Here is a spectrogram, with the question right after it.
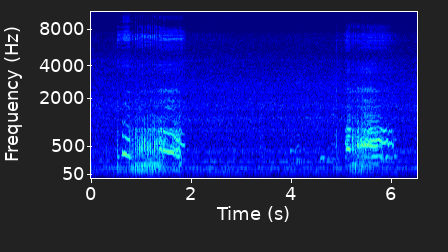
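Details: Pug sleeping and snoring: two long, rough, breathy snores about four seconds apart, each lasting over a second, with quiet room noise between them.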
